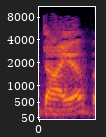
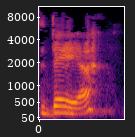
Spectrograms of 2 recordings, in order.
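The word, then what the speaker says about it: Daiya: I know some people call it Daya, but I've been told it's pronounced Daya, like dairy, Daya.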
